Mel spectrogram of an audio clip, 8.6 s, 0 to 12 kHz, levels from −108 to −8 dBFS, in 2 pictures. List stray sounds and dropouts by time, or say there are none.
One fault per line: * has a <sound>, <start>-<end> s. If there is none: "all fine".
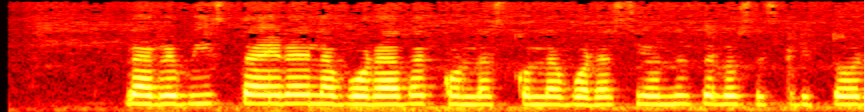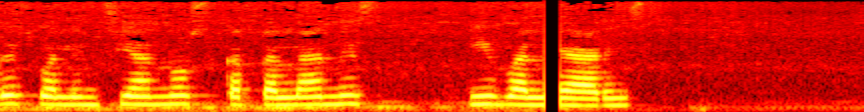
* has a dropout, 7.0-7.1 s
